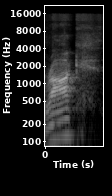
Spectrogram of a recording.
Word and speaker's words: Rak: My name is Dr. Rock. That is pronounced R-O-C-K, spelled R-A-K.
